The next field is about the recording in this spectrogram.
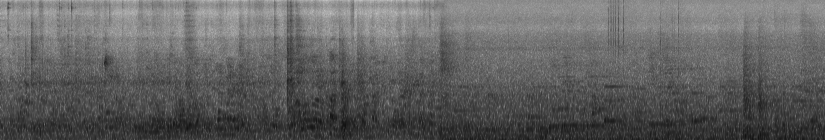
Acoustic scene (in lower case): crowded indoor space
